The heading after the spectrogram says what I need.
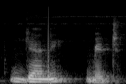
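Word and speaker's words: Ganymede: गनी मिट ठीक है गनी मिट या फिर नाम बोलते हैं गैनी मिड बोलते हैं जैसे भी आप इसे प्रोनाउंस कर सके स्पेलिंग याद रख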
